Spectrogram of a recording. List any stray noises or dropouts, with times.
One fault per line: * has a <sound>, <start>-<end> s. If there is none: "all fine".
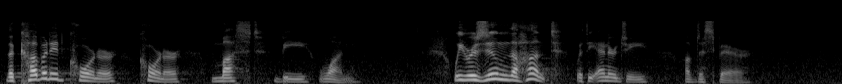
all fine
